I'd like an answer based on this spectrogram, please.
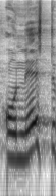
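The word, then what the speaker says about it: honest: ही इज ऑनेस्ट मैन, ऑनेस्ट एच से मत पकड़ लेना, ऑनेस्ट प्रोनाउंसिएशन से पकड़ना। प्रोनाउंसिएशन क्या हो रहा है, ऑनेस्ट हो रहा है, ए आ ई, ऑनेस्ट हो रहा है, तो एन लगेगा यहाँ पे, एन लगेगा, ऑनेस्ट है एन लगेगा।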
